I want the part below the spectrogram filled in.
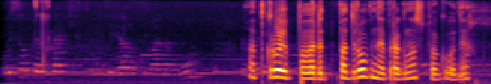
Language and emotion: Russian, neutral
